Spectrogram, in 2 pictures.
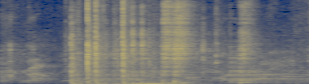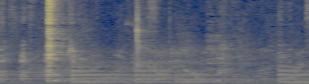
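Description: A short flurry of drum-kit hits about a second in, then guitar notes ringing on steadily, with a few light clicks.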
